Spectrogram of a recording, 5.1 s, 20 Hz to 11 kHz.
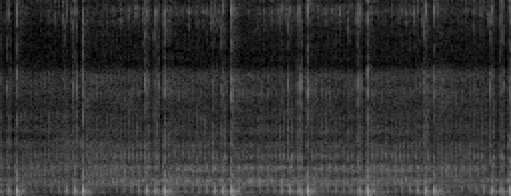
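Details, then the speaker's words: Cheap Chinese M19/EM2 hit-and-miss engine, one month in, carburetor tuned with metal putty, started from cold without pre-warming, owner seeking a replacement crankshaft: sharp firing pops in clusters with quiet coasting gaps about every two-thirds second, healthy hit-and-miss cycle. "and with this adjusted and tightened up we're getting quite a good hit and miss..."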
